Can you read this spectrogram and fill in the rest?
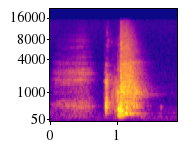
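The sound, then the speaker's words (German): A single loud sneeze with a sharp intake of breath just before it, followed by a brief burst of air and then quiet. “Gesundheit. Und danke.”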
